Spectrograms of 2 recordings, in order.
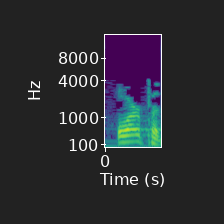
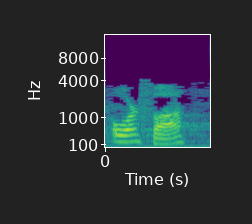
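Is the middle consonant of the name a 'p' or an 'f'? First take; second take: p; f. First: The name is said with a 'p' sound. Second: The name is said with an 'f' sound. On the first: The speaker calls it right. "But your King James Bible says Orpah" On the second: The speaker calls it wrong. "And not Orpha. I hear people pronounce that Orpha"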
